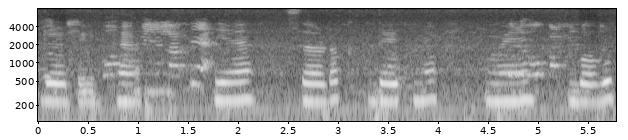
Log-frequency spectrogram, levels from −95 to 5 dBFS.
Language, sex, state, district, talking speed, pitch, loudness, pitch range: Hindi, female, Punjab, Fazilka, 95 wpm, 235 Hz, -15 LUFS, 225-245 Hz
